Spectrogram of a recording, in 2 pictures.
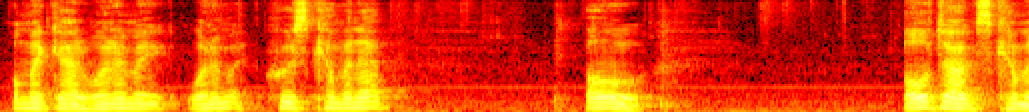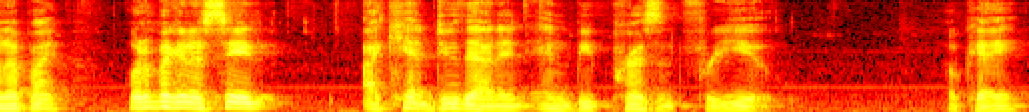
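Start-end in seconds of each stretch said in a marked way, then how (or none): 0.1-6.5 mock panic. Mocks own frantic inner worry.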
